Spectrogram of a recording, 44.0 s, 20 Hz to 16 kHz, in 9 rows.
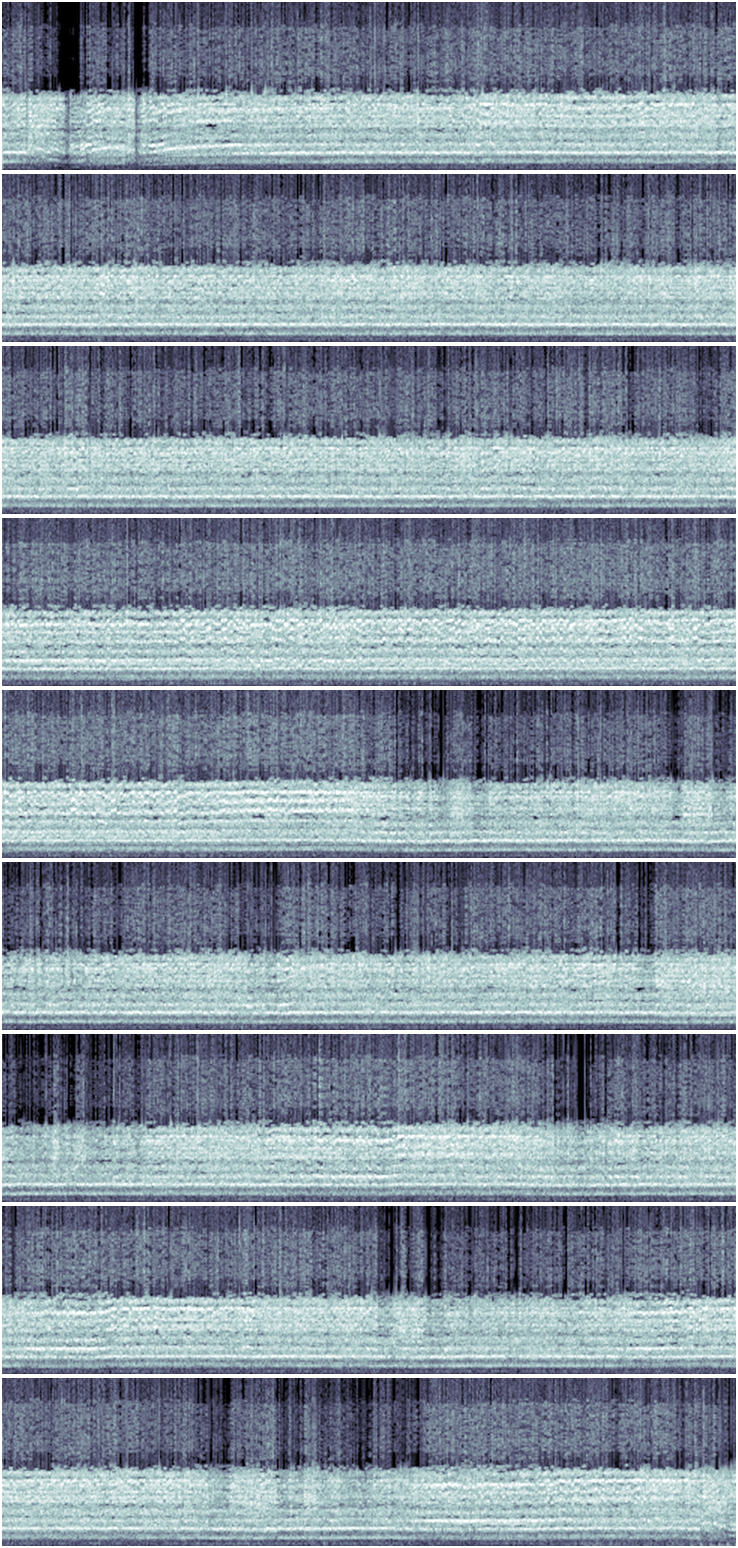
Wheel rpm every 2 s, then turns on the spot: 190, 230, 230, 230, 230, 230, 230, 220, 210, 210, 220, 230, 230, 230, 230, 230, 230, 230, 230, 230, 220, 190.
none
